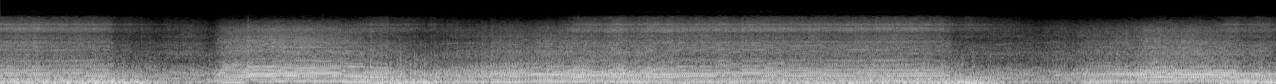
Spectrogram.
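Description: A race car engine roars loudly up close, revving up and easing off again and again.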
